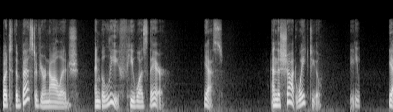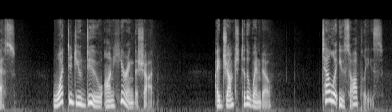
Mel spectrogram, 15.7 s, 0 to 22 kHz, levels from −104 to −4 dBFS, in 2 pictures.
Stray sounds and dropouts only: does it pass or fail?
fail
